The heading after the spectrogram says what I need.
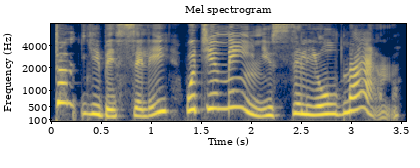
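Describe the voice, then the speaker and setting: A woman's voice: high voice, big pitch swings, measured pace, no echo, clean studio sound. A woman voicing an impatient older farmer's wife in a storybook, snappish and scolding. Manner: snappish, questioning.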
